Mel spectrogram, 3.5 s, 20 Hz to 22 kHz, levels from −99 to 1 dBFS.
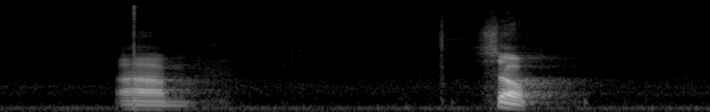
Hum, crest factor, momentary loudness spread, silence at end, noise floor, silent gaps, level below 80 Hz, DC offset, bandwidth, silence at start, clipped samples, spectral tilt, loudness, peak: none; 26 dB; 20 LU; 0.85 s; -82 dBFS; none; under -90 dBFS; under 0.1%; 17.5 kHz; 0.6 s; under 0.1%; -4.5 dB/octave; -37 LUFS; -18 dBFS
